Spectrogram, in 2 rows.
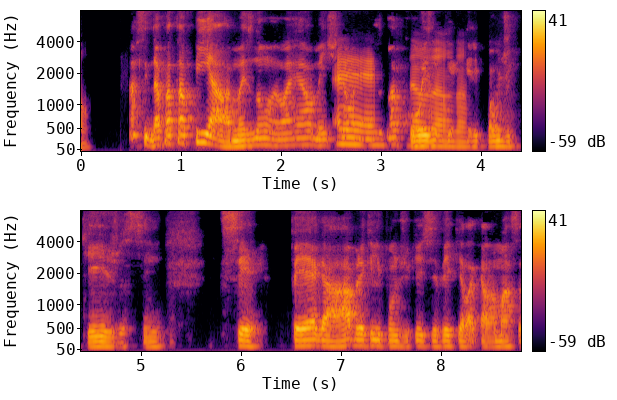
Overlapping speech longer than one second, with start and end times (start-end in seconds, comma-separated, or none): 2.5-4.0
